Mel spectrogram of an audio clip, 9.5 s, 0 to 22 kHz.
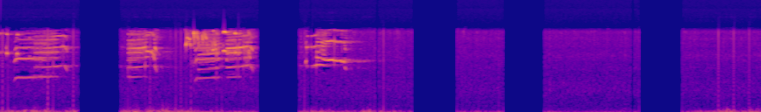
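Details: Bald eagle pair at their nest in Bluff City, Tennessee, on April 17, 2023, staying close to defend the nest and eaglet. Recorded by nest livecam. High, squealing, chattering calls with stacked tones fill the first four seconds, followed by quieter stretches broken by silent gaps.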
